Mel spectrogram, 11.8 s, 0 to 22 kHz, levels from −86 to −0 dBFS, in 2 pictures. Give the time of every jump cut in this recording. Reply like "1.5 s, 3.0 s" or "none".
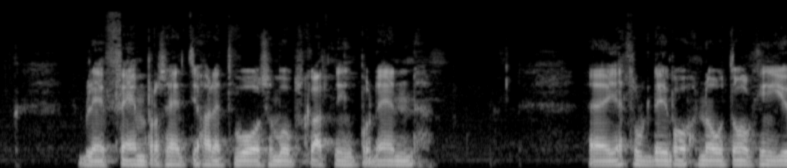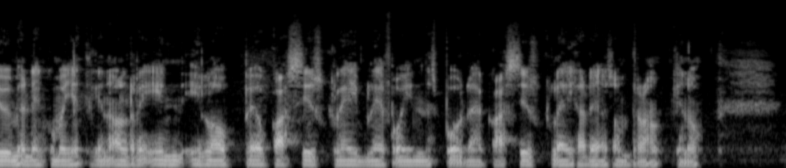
5.0 s, 8.8 s, 10.7 s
